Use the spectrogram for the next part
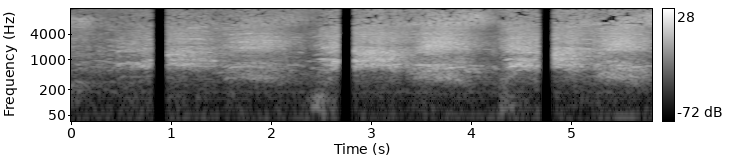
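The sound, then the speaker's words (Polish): A huge crowd at the Pol and Rock festival, organized by the Great Orchestra of Christmas Charity, chants a call-and-response slogan: the left side shouts "jebać" and the right side answers "PiS". Massed voices roar in loud bursts of about two seconds, separated by brief silent breaks. “strona, lewa strona mówi jebać, a prawa odpowiada PiS.”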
